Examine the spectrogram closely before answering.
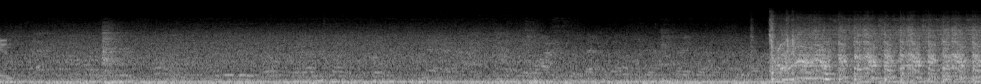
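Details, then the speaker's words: Ford F-150 300 straight six no-start, cranked by jumping starter solenoid with spark tester: even cranking about 3.5 beats a second, never fires; no spark, failed ignition module, possibly from its missing heat-sink screw. "all right back to work again so it's uh we do not have any any spark"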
